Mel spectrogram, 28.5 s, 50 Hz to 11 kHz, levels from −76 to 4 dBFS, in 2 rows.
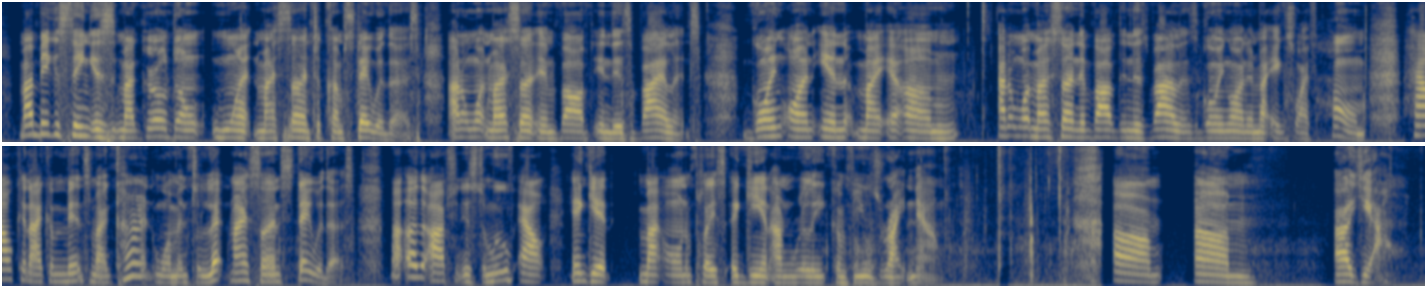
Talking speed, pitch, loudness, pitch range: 170 wpm, 165 Hz, -19 LUFS, 150-180 Hz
